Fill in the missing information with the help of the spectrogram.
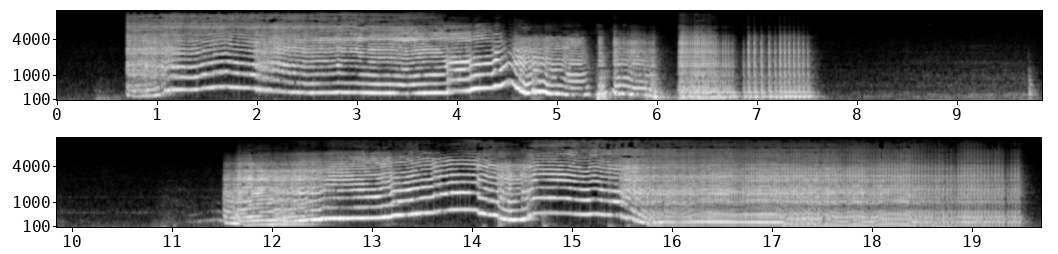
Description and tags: A very creaky door slowly opened and closed.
